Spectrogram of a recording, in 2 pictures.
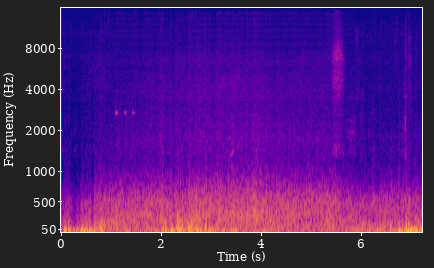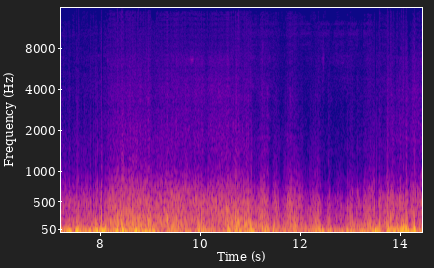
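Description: Wind blusters loudly across the microphone outdoors.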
